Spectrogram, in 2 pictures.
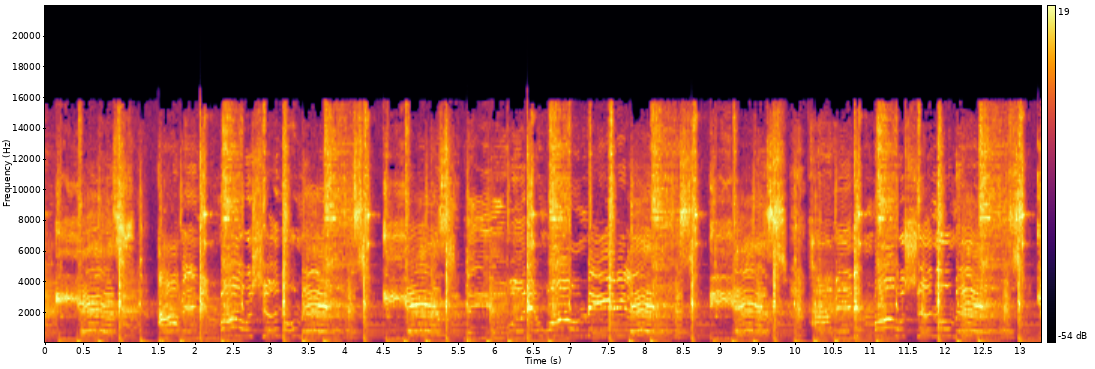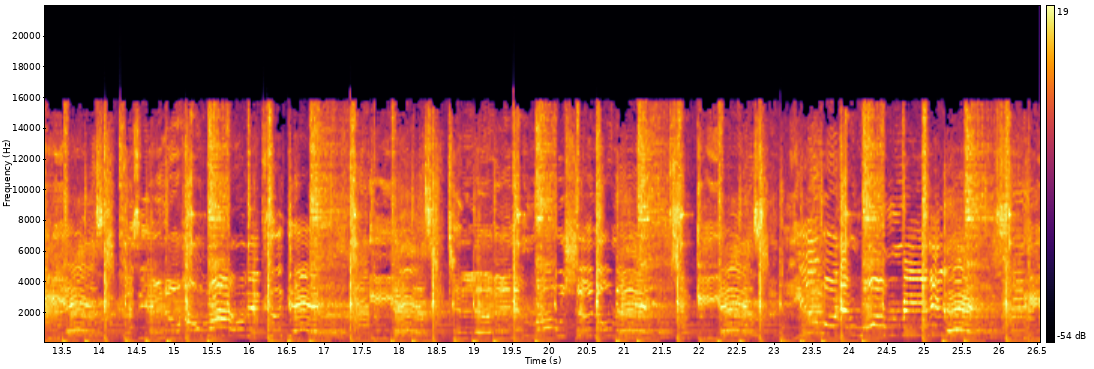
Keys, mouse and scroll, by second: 0.7 r, 4.4 click, 9.5 click, 10.3 click, 11.4 click, 13.2 click, 14.0 click, 16.4 click, 17.4 click, 18.9 click, 19.1 click, 19.3 click, 21.0-22.3 scroll down 3, 23.3 scroll down 1, 23.4 scroll up 1, 23.5-23.9 scroll down 1, 24.7 click.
